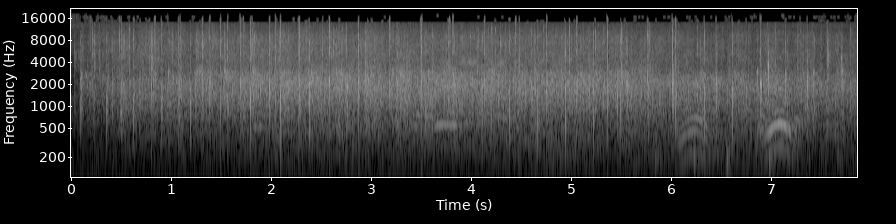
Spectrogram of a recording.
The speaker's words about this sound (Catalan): Puja el perpetuador de les festes, que rep un altre cop el reconeixement en forma d'aplaudiments d'aquesta sala d'actes plena de gom a gom.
